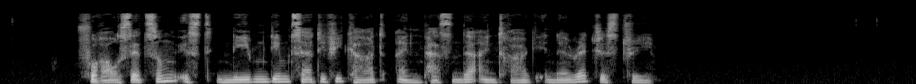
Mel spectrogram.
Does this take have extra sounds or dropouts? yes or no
no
